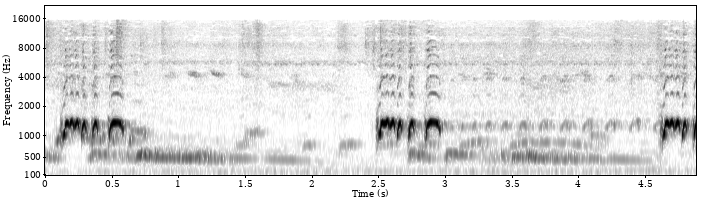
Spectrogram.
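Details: A local zebra dove singing energetically, its crystal-clear round song used as a lure and a model for young birds. Fast ringing staccato phrases repeat about every two and a half seconds over softer low cooing.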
